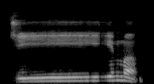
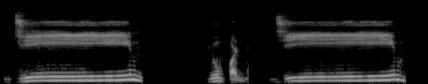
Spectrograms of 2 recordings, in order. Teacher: جیم کو پڑھنا ہے تو اس میں خیال رکھنا ہے کہ آپ نے جیم کو پڑھتے ہوئے بھرپور طریقے سے اس بات کا خیال رکھنا ہے کہ آخر میں جو میم آ رہی ہے اس پہ جھٹکا نہ ہو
